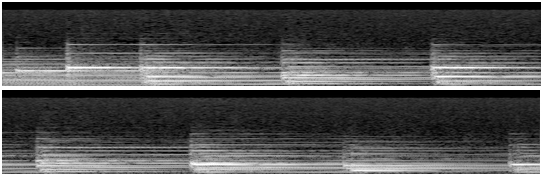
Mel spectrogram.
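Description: Background piano music: slow chords struck about once a second, each left to ring and fade before the next.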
